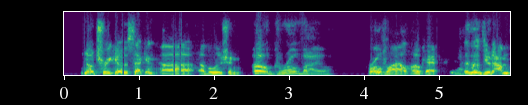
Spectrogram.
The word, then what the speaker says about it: Grovyle: What's it, Grovol? How do you even pronounce that? Grovol? Grovol? I don't know what Pokemon you're trying to say. Oh, from this generation, Quaquaval. No, Trico's second evolution. Oh, Grovyle.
